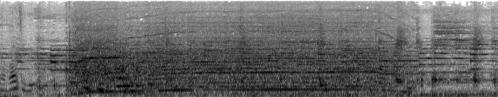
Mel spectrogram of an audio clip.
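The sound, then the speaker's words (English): A blender mixing butter to make butter tea whirs loudly at a steady pitch for several seconds, starting abruptly and cutting off near the end, with faint speech underneath. “His mother adds butter to a blender.”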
